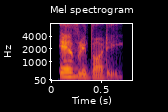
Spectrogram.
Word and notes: everybody: Indian

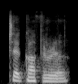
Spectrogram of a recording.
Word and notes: Tocopherol: Indian

